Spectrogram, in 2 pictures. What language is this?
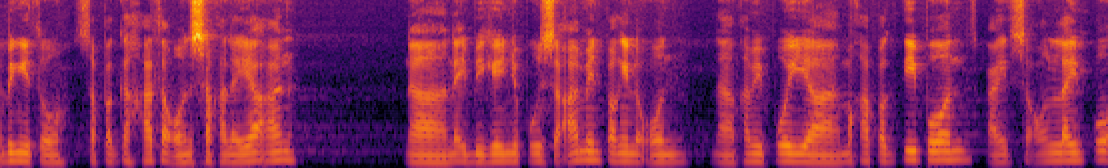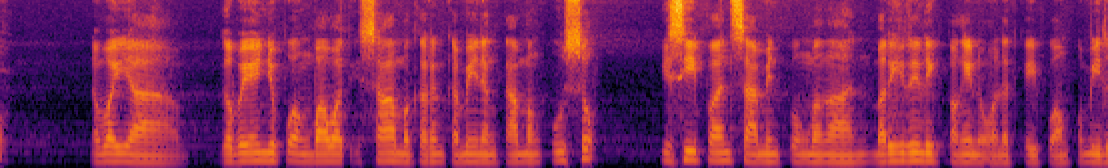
Filipino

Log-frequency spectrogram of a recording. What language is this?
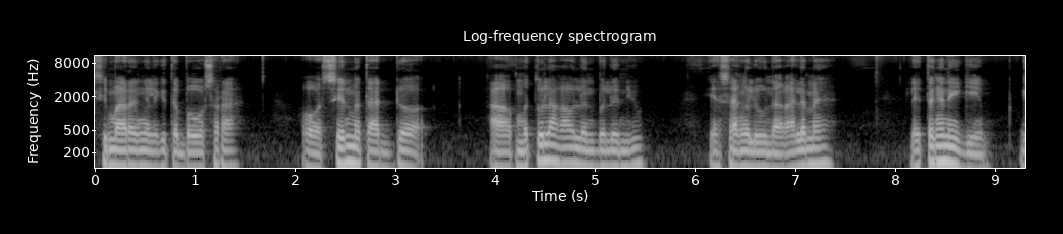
Notsi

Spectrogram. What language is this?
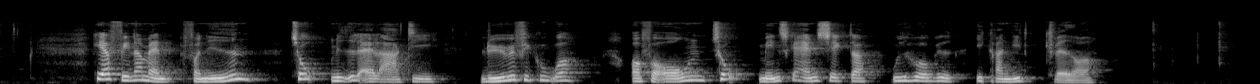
Danish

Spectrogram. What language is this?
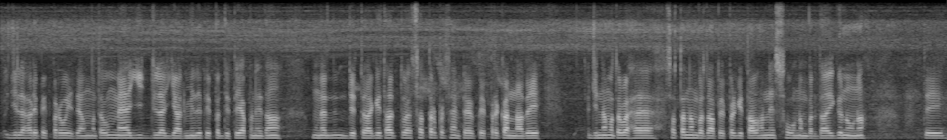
Dogri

